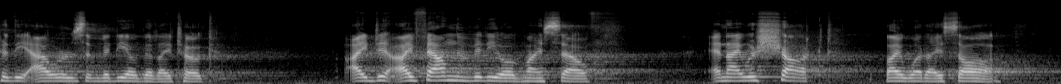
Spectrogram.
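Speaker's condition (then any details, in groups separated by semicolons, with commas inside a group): Cerebral palsy; cerebral palsy from lack of oxygen right before birth, physical effects only, slight limp, tight fingers, slow typing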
